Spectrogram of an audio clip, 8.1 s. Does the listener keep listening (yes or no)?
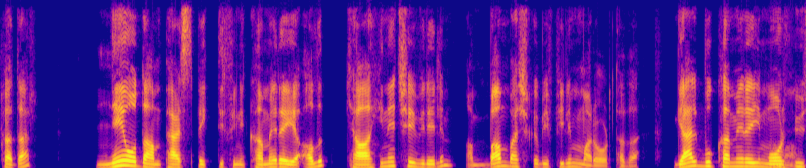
yes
